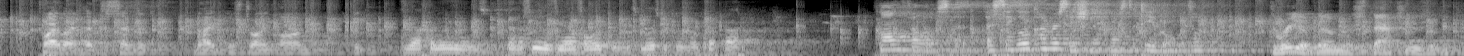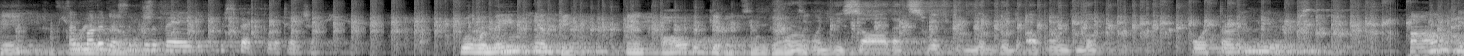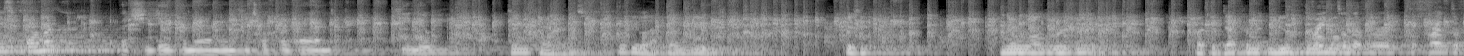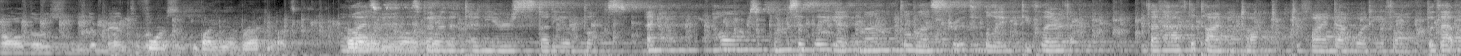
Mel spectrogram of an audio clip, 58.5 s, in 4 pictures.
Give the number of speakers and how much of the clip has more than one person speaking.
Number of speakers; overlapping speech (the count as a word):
eight, about 6%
